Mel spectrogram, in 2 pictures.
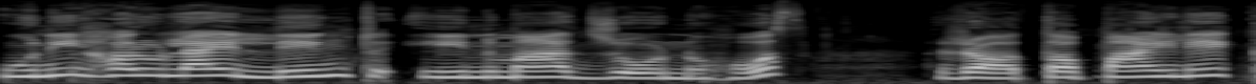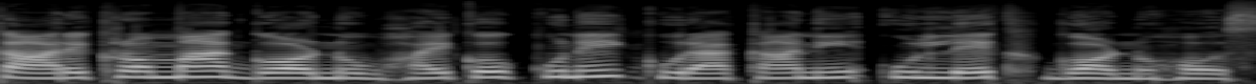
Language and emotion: Nepali, neutral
